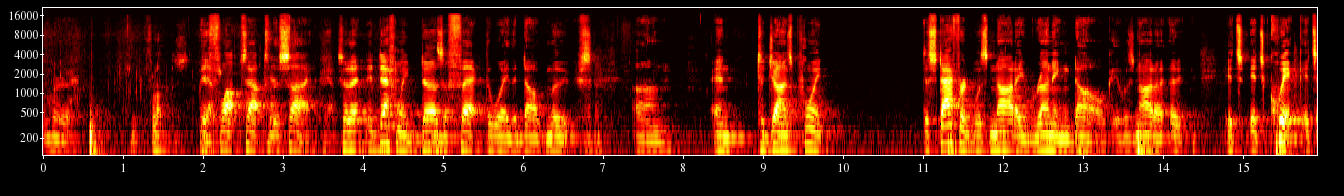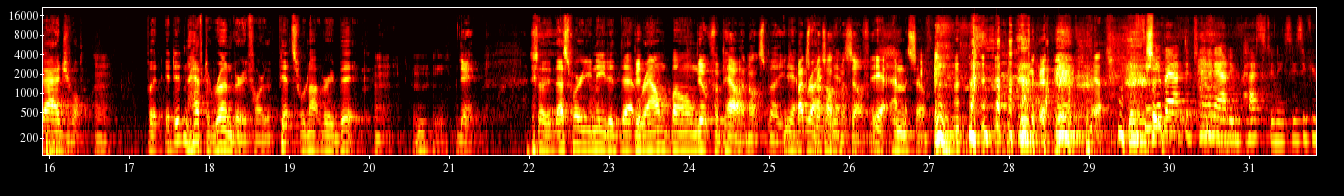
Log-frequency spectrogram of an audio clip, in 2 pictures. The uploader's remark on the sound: Our first ever live podcast recording. From the UK. From the US.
